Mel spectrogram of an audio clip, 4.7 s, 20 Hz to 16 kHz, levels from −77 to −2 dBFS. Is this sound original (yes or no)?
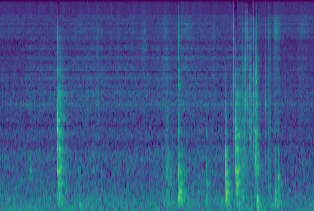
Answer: no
